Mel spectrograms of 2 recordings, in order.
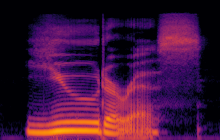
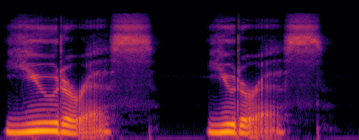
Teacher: The stress is on the first syllable and the middle syllable is reduced.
